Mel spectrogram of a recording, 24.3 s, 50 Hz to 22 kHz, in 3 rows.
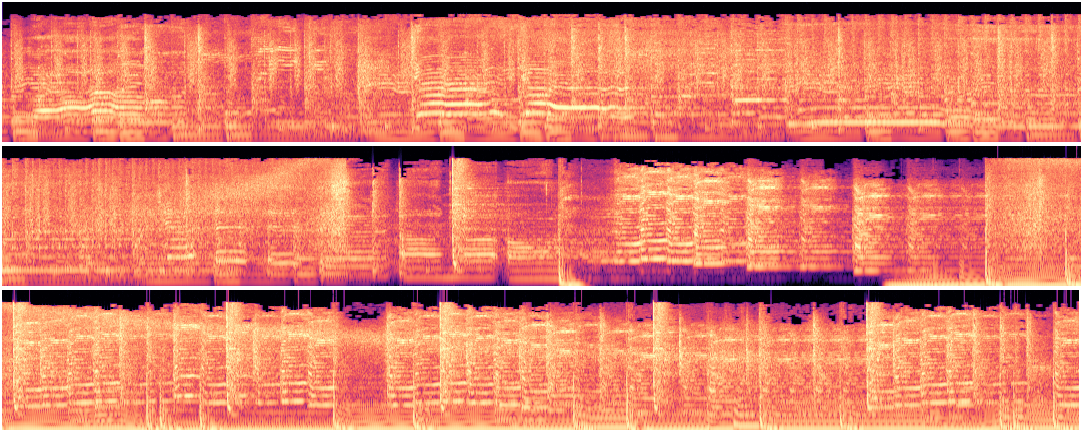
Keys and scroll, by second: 0.5 super+s, 1.3 super+s, 2.0 super+z, 2.6 super+s, 2.9 super+z, 3.9 super+z, 4.1 super+s, 4.4 super+z, 4.5 super+s, 4.9 super+z, 5.8 super+z, 8.7 super+s, 10.6 super+s, 11.1 super+z, 11.3 super+z, 12.3 super+s, 14.3 super+s, 15.0 super+z, 15.6 super+z, 16.8 super+z, 17.3 super+s, 17.9 super+s, 19.0 super+s, 20.0 super+z, 20.5 super+z, 20.6 super+z, 20.9 super+s, 21.4 super+s, 23.3 super+s.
